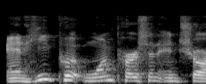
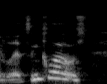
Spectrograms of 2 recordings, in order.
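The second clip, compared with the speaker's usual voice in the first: slow, soft, drawn-out speech, each word spaced; 7 semitones higher, 7 dB quieter than usual. Imitating people who dumb things down for him, talking real slow. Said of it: "like talking real slow and say".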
